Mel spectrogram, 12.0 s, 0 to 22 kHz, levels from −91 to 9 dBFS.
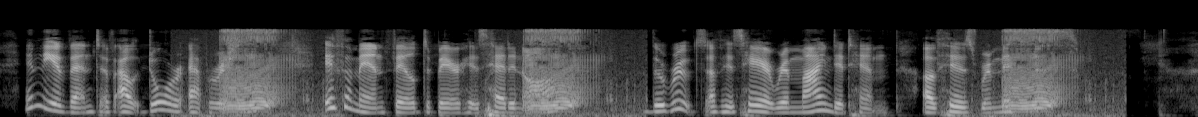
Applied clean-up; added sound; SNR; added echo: none; Fart; 3 dB; reverberation time 0.3 s.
